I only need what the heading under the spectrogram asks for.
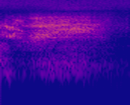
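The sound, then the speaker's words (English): A loud, raspy dragon roar sound effect with a gritty, growling texture holds steady for about a second before tapering off, heard on its own without any talking, in a commercial for the ColecoVision video game Venture. “I hate dragons.”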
